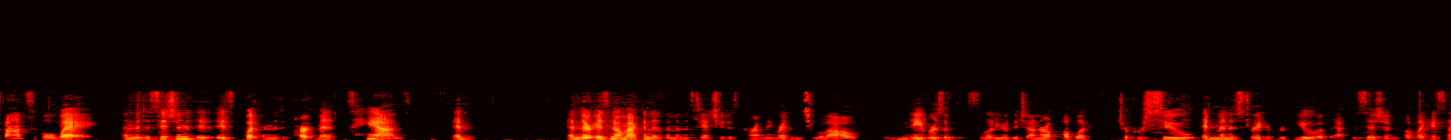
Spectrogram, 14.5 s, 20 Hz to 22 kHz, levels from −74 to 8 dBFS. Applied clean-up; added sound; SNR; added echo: classical method Wiener filter.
